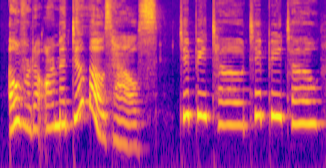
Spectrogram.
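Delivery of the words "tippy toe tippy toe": high, bouncy sing-song creeping; playful high-pitched tiptoe chant; sneaky tiptoe. A narrator's reading. Creeping animals in story.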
